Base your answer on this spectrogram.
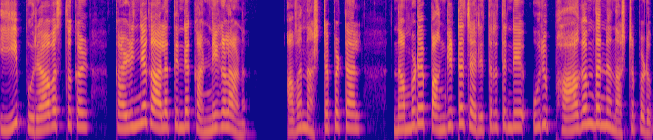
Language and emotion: Malayalam, fearful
